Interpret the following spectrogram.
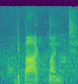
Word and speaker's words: department: Generally मैंने बताया था ये जो मैंट है इसको मैंट ना बोलकर मंट, मंट, डिपार्टमेंट, डिपार्टमेंट, डिपार्टमेंट ऑफ डिपार्टमेंट, ठीक है.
